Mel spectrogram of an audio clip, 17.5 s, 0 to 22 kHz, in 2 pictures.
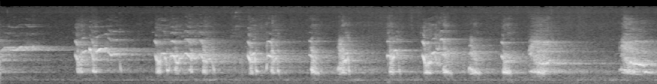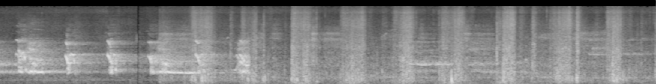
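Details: Pack of Beagles on the trail of a snowshoe hare, recorded 3/8/16: steady run of harmonic baying barks, roughly one or two per second, for ten seconds. Loud broadband clattering and rustling follow.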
